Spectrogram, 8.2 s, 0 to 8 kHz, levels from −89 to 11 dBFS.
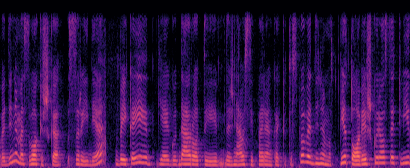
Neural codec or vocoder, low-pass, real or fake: none; 7.2 kHz; real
